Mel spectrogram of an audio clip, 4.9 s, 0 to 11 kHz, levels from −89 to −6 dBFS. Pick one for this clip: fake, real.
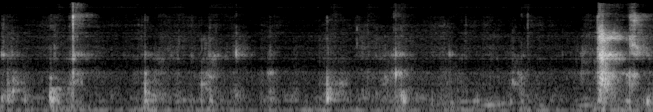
fake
